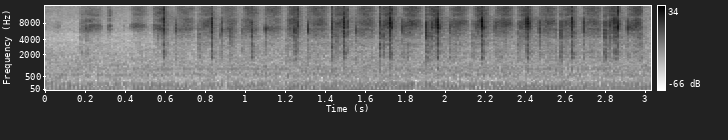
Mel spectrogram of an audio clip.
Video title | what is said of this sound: dbrand Killswitch Ultra for ROG Xbox Ally X - unboxing and overview! | They have this kind of plastic cover which does rattle a bit if you shake it around.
